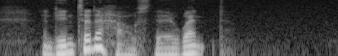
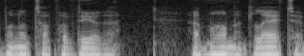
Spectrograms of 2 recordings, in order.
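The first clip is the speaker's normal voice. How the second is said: plain reading voice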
